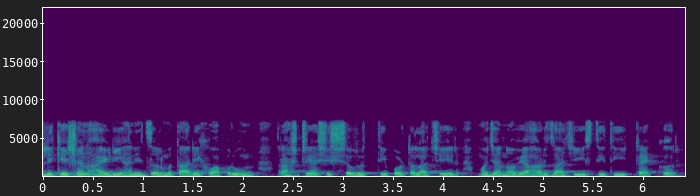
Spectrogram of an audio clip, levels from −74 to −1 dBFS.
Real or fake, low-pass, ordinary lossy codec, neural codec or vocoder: real; 7.2 kHz; none; none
